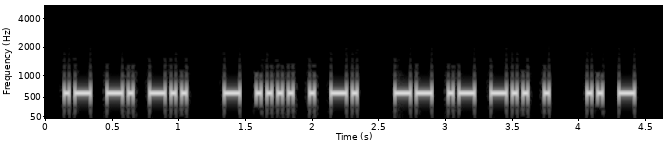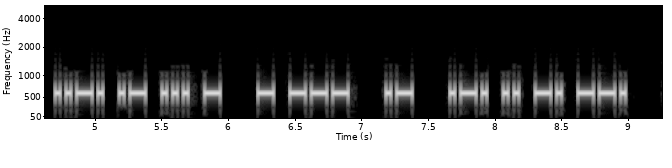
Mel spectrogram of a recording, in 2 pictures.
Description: Morse code, heard as a keyed tone, about 30 wpm, 600 Hz. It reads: AND THEN MADE IT FAST TO A RING
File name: the old man and the sea / the old man and the sea 1 30wpm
